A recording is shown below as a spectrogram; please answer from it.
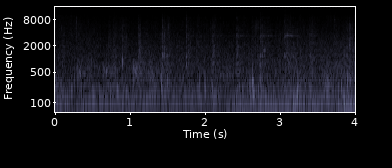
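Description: Army boots walking on a paved road: a steady run of sharp footfalls, roughly two to three a second.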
